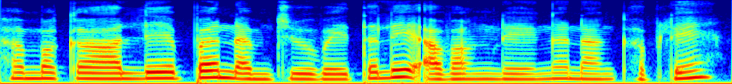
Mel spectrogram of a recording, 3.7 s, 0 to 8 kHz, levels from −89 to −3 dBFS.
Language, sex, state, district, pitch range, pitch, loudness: Wancho, female, Arunachal Pradesh, Longding, 185-215 Hz, 200 Hz, -15 LUFS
